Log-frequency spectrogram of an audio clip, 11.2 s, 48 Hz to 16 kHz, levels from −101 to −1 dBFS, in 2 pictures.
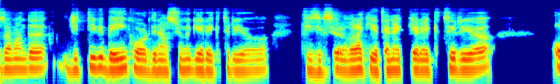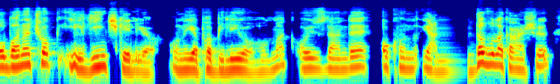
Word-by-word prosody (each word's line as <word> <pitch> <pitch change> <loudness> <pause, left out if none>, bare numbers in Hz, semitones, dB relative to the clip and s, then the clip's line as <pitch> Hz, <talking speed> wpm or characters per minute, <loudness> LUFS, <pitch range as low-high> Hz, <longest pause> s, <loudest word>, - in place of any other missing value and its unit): zamanda, 140 +1 0 0.2
ciddi 135 +3 -2
bir 155 - +1
beyin 135 +3 +4
koordinasyonu 130 -2 -1
gerektiriyor, 130 0 -3 0.3
fiziksel 125 +1 -2
olarak 135 +2 +1
yetenek 130 0 0
gerektiriyor. 135 +1 0 0.6
O 160 0 +4
bana 170 +4 +5
çok 200 +1 +1
ilginç 160 0 +2
geliyor, 120 -5 -1
onu 135 -3 -4
yapabiliyor 135 -1 +3
olmak. 125 - -9
O 145 - +1
yüzden 140 0 -4
de, 160 +1 0
o 165 - -1
konu 145 -3 -6
Ya, 150 -6 -2 0.4
davula 195 -3 +7
karşı 150 +3 -3
140 Hz, 140 wpm, -22 LUFS, 130-150 Hz, 0.6 s, davula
